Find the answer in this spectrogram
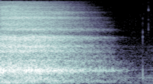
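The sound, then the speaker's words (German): A single deep breath in and out, with a steady airy rush that gradually fades out into near silence. No one speaks. “Atmen wir mal ein. Und wieder aus.”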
